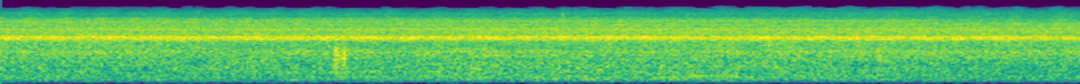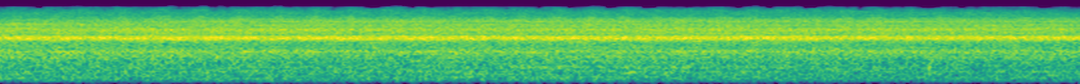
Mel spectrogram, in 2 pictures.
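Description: Steady forest ambience: a continuous high-pitched insect drone over an even hiss, with one faint click about a second in.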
